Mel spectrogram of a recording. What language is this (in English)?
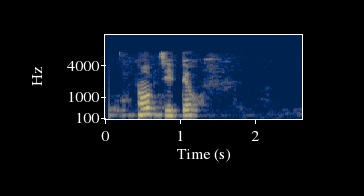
Kinyarwanda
